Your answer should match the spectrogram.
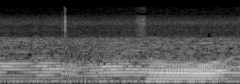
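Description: A small engine running with a steady buzzing drone at one pitch, shifting to a slightly different pitch about one and a half seconds in.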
